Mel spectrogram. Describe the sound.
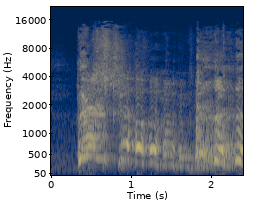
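A loud sneeze bursts out, followed about a second and a half later by a second sharp sneeze, with breathy, voiced trailing sounds between them.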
